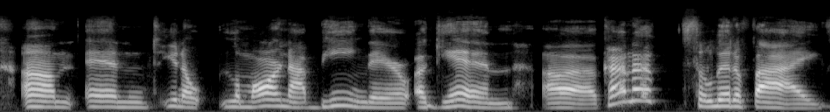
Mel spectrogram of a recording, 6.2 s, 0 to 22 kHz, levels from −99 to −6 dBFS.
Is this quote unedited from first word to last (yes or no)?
yes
